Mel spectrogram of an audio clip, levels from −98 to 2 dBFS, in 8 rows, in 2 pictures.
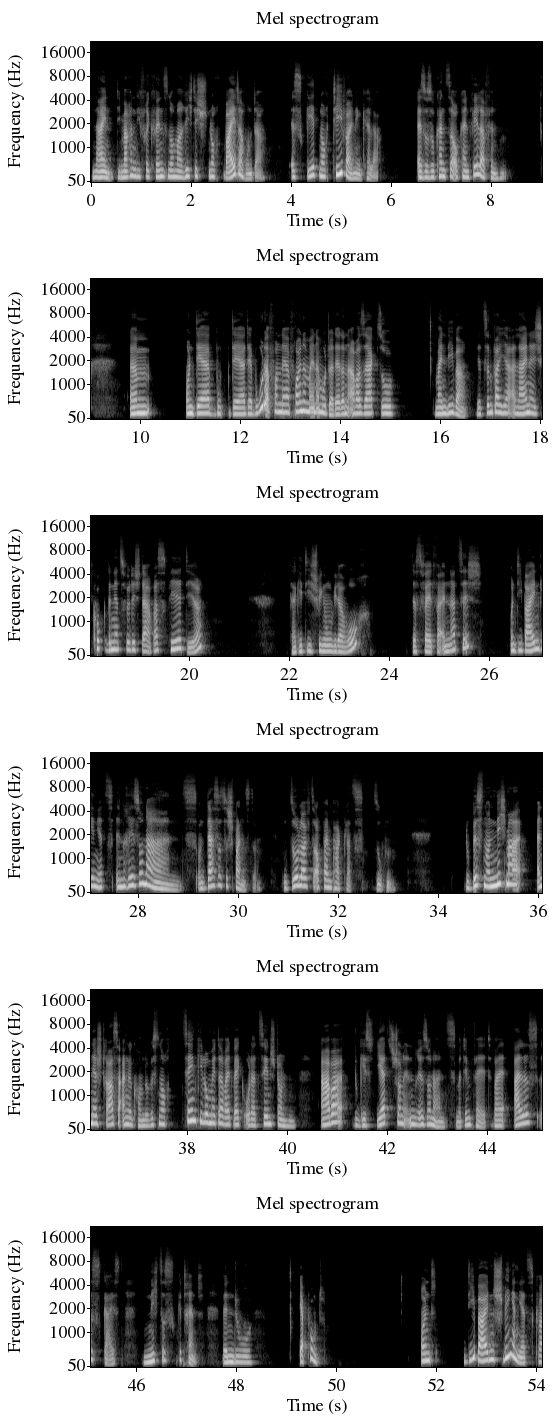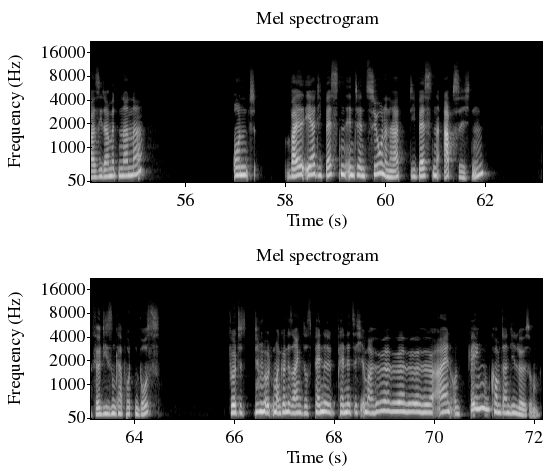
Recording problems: muffled; very; fading above 2.5 kHz

